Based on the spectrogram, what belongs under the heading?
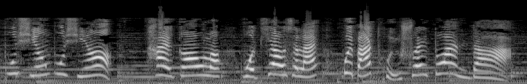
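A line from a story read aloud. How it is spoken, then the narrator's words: Anxious shouting. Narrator (Chinese): 笨狼急得大叫起来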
